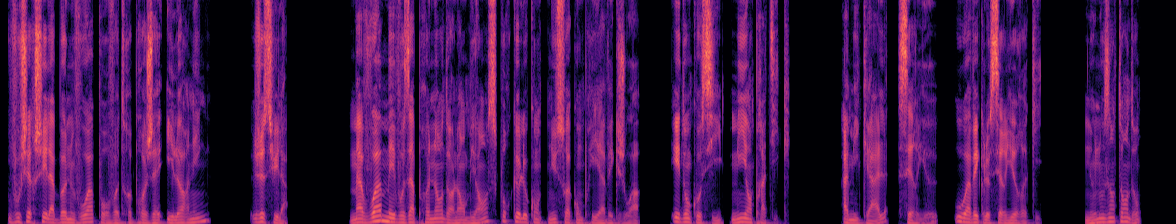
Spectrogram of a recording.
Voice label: Talent for E-Learning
